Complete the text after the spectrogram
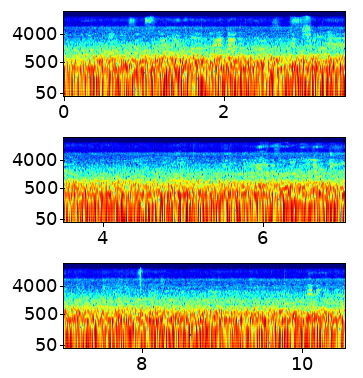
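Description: A steady low roar of jet engines drones on.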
